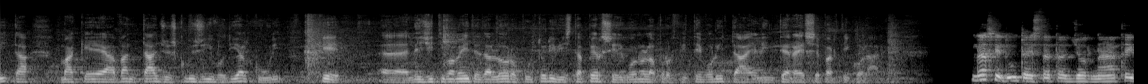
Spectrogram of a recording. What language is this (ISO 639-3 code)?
ita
